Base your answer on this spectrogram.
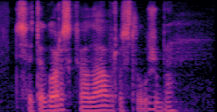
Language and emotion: Russian, neutral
